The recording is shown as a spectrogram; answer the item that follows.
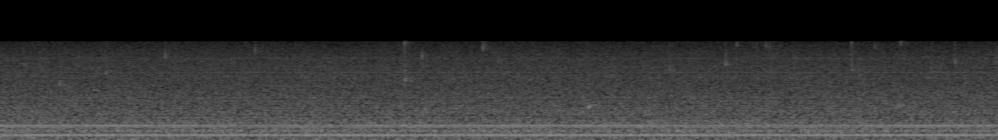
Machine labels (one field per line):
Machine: pump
